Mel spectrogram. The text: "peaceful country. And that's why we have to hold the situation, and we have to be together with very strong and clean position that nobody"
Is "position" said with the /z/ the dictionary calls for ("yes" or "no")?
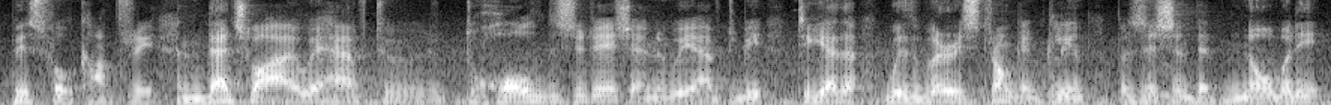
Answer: yes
